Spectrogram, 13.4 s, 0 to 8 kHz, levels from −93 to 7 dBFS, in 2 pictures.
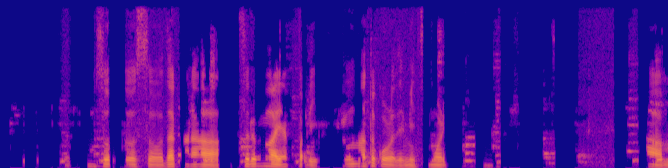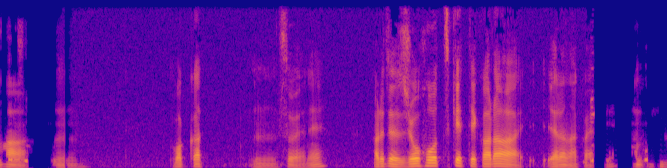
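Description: From 0.0 to 4.96 s, speech suppressed in double talk is likely at work: with both ends talking, the echo canceller turns the talker down, by as much as roughly 40 dB, for about three seconds in total, so the voice dips and breaks up. Over that stretch, from 0.22 to 3.1 s, likely incomplete cancellation lets the other side's voice leak through, roughly 20 dB below the talker. Between 0.31 and 0.41 s the canceller also clamps the microphone, and the background drops by about 39 dB for a brief moment before returning.

From 4.39 to 6.99 s the other side's voice leaks through again, louder this time at roughly 15 dB below the talker. Inside that stretch, from 5.24 to 5.77 s, the background gated by the echo canceller falls by about 40 dB for under half a second. From 6.39 to 7.4 s the talker is suppressed in double talk, dropping roughly 35 dB across about half a second.

Near the end, from 12.58 to 13.14 s, the other side's voice leaking through rises to roughly 10 dB below the talker. 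From 12.64 s to the end, speech suppressed in double talk cuts the talker by up to roughly 40 dB for about half a second.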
